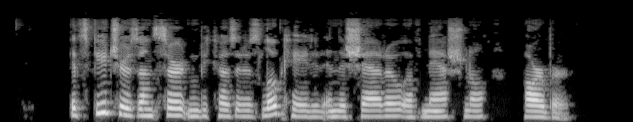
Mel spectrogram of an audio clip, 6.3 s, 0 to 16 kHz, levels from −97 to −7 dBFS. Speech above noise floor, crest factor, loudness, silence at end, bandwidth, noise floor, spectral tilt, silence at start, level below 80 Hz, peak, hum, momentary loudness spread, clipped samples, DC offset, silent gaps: 64 dB; 18 dB; -26 LUFS; 0.65 s; 9.4 kHz; -89 dBFS; -4 dB/octave; 0.7 s; -74 dBFS; -10 dBFS; none; 9 LU; under 0.1%; under 0.1%; none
